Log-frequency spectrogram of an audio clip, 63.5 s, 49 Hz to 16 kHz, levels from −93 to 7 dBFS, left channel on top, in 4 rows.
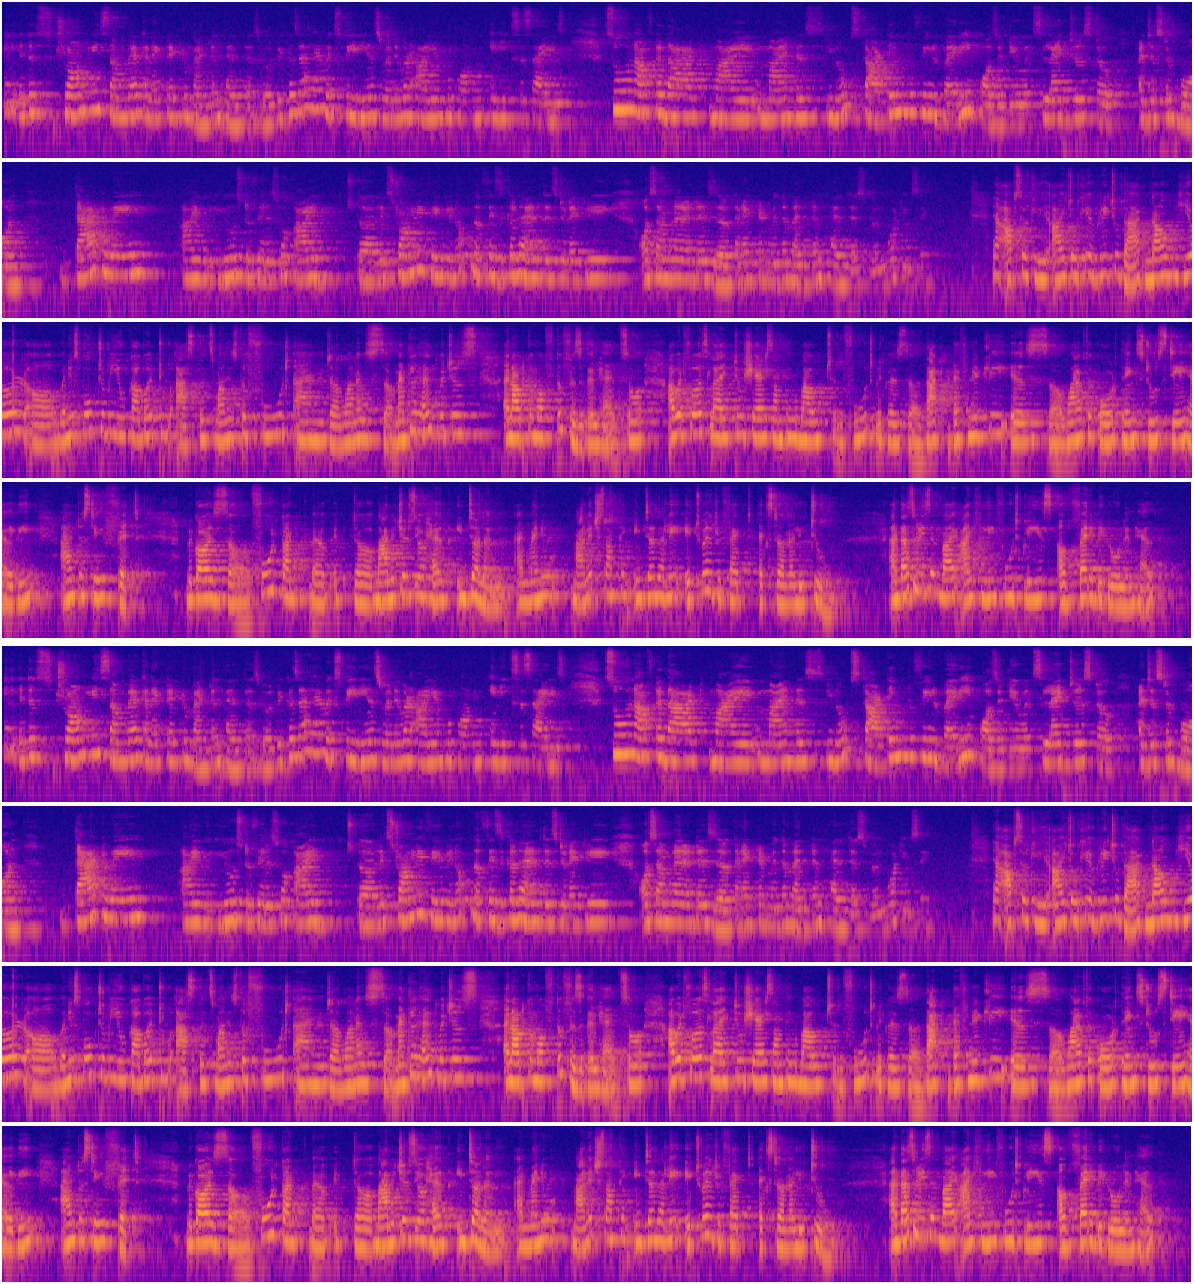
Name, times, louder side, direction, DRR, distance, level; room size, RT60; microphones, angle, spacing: voice 1, 0.0-14.8 15.1-16.3 16.6-17.8 18.2-20.2 20.5-28.2, right 2 dB, 40° right, 1.7 m, -32 dB
voice 2, 29.1-49.3 49.6-58.7 59.3-63.0, right 1 dB, 15° right, 1.3 m, -26 dB
29.0 x 21.0 x 5.7 m
head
